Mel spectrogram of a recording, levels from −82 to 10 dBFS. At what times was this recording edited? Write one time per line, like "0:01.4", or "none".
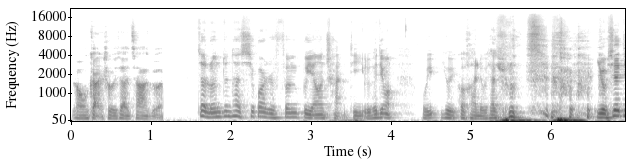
0:01.4
0:03.6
